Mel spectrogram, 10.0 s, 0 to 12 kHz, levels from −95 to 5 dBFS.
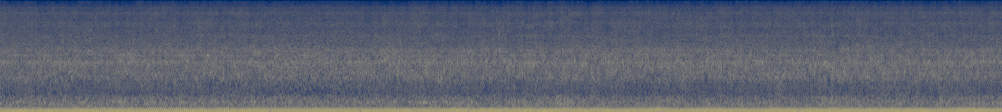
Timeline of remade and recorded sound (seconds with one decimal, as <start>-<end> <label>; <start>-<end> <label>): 0.0-2.7 remade; 2.7-3.6 recorded; 3.6-10.0 remade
